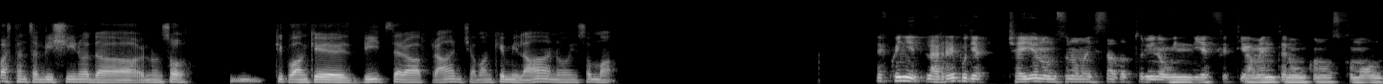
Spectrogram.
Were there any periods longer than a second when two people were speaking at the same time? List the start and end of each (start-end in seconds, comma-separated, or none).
none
